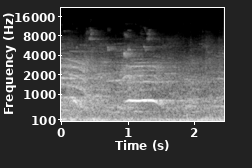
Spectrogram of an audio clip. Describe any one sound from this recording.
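A referee blows a short whistle blast.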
